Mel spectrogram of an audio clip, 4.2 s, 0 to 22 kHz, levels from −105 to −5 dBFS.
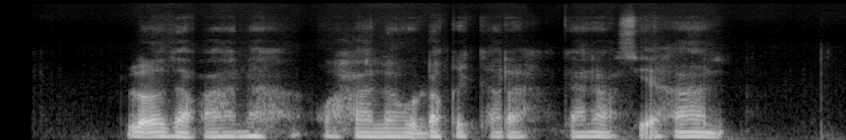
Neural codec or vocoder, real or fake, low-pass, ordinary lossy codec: codec, 44.1 kHz, 7.8 kbps, DAC; fake; 19.8 kHz; none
